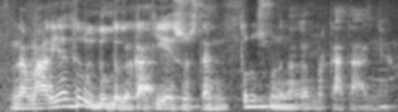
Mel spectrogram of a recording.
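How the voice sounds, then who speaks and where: A man preaching a sermon as pastor, lively and joking, acting out the prayers he quotes and often addressing his listeners directly. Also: lowish voice, brisk.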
